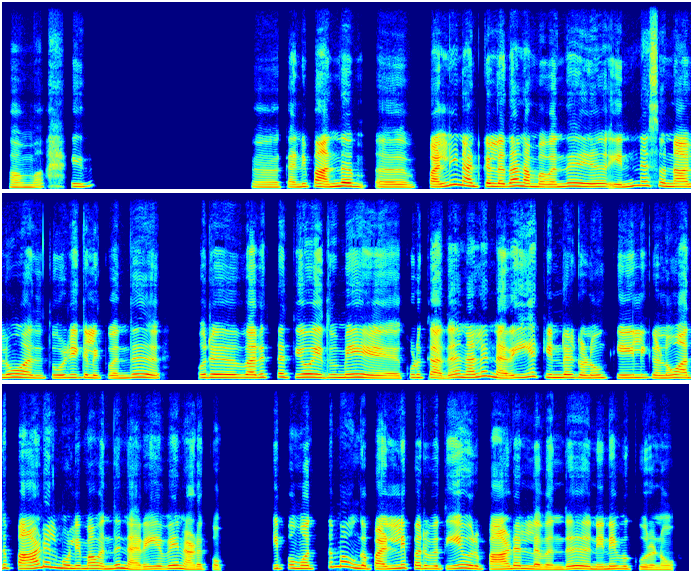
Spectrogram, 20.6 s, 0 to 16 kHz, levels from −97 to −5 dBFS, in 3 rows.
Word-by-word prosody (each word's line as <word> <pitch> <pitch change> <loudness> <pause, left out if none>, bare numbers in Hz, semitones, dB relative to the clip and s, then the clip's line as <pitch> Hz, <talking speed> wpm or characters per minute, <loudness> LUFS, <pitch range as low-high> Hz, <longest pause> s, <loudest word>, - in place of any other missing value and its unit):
ஆமா. 195 +1 -5 0.4
இந் 250 +7 -8 1.6
அ. - - -8 0.3
கண்டிப்பா. 245 +5 +1
அந்த 260 +5 +2
ம் 235 - -8 0.5
அ - - -10 0.2
பள்ளி 250 - +5
நாட்கள்ல 260 -4 +3
தான் 290 -1 +4
நம்ம 235 -2 0
வந்து, 245 +6 -1 0.5
என்ன 285 +9 -3 0.2
சொன்னாலும் 250 0 +2
அது 225 -3 -3
தோழிகளுக்கு 230 -2 -1
வந்து 215 +7 -3 0.6
ஒரு 260 +1 +1 0.3
வருத்தத்தையோ, 270 +2 0
எதுவுமே 250 +2 0 0.5
குடுக்காது. 235 -4 -1
அதனால 270 +6 +1
நெறைய 220 +8 +1
கிண்டல்களும் 245 -3 0
கேலிகளும், 230 0 0
அது 260 - -2 0.2
பாடல் 305 +8 +3
மூலியமா 245 -2 +1
வந்து 225 +4 -2
நெறையவே 220 +7 0
நடக்கும். 185 -1 -4 0.5
இப்போ 260 +3 -8
மொத்தமா 385 - -3
உங்க 260 -3 +1
பள்ளி 245 +7 +3
பருவத்தயே, 240 +1 -1
ஒரு 230 - 0
பாடல்ல 220 +1 +3
வந்து 185 +5 -2 0.2
நினைவு 220 +3 -1
கூறணும். 175 -2 -5
240 Hz, 120 wpm, -23 LUFS, 220-260 Hz, 1.6 s, பள்ளி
